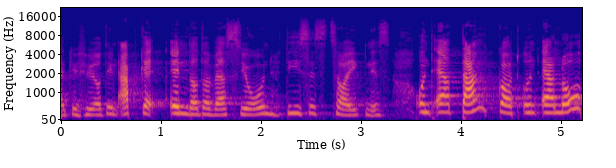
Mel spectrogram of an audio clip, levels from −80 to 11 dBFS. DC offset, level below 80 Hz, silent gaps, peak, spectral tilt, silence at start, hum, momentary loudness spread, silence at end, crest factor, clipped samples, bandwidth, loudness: under 0.1%; -68 dBFS; none; -2 dBFS; -4 dB/octave; 0 s; none; 12 LU; 0 s; 18 dB; under 0.1%; 14.5 kHz; -21 LUFS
